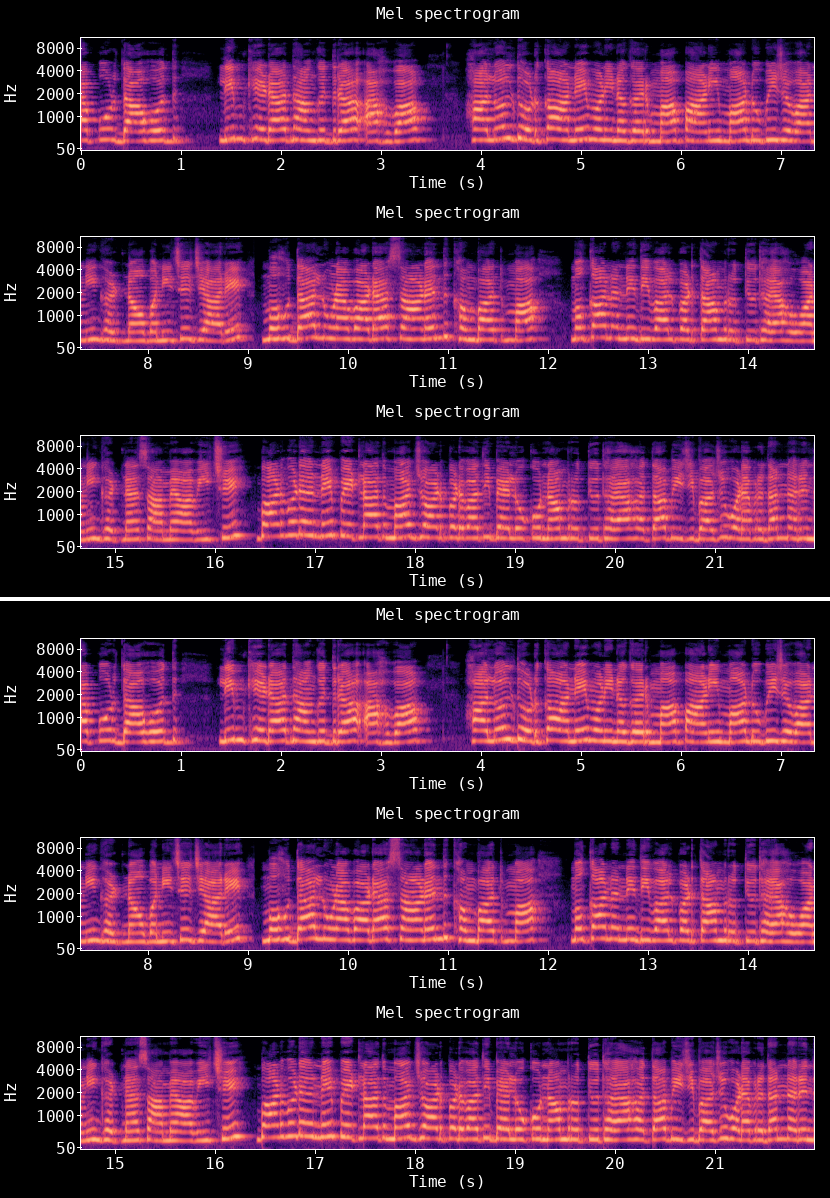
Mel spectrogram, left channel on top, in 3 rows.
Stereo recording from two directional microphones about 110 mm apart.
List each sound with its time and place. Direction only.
0.0 s speech: 30° right (ahead or behind)
9.1 s a woman's voice: 25° right (ahead or behind); by 21.9 s 40° right (ahead or behind)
